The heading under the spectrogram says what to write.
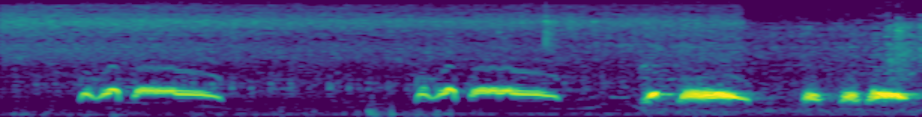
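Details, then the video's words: Spotted dove in the 'thổ còi' style with rapid cooing: two clear phrases of a doubled short hoot and a drawn-out soft coo, then a faster run of clipped coos at the end. "Tiếng chim cu gáy thổ còi tốc độ gáy cực nhanh"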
